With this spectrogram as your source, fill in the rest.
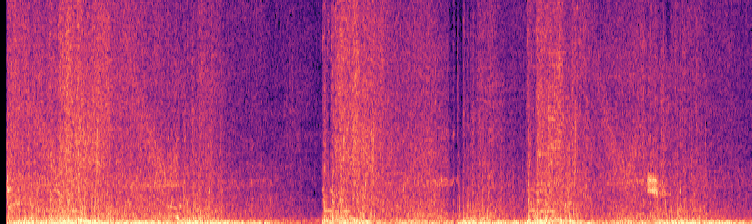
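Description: Explosions boom loudly, one after another.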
